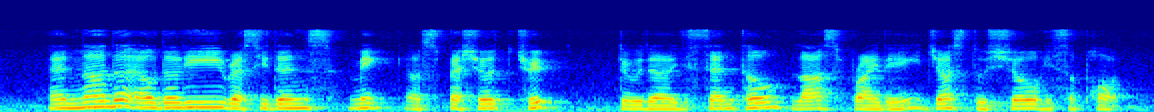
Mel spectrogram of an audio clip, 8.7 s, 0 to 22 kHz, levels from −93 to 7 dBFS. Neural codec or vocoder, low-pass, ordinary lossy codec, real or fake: none; 7.2 kHz; none; real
